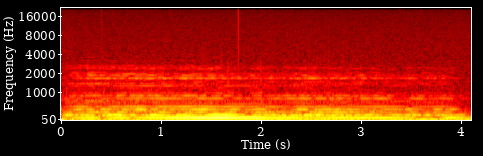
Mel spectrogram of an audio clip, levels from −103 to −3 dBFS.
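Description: Two bit error spikes, single-sample ticks at 0.40 s (about -32 dBFS) and 1.77 s (about -20 dBFS). Each is one flipped bit jumping the value and snapping back. Unlike a dropout or edit click, nothing around the tick is lost or shifted.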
